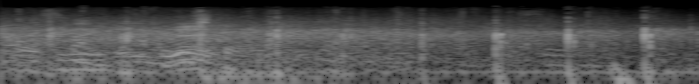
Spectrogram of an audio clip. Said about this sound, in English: Let's give a hand to our panelists. Thank you so much.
